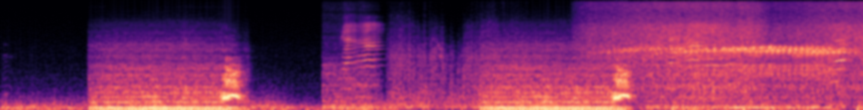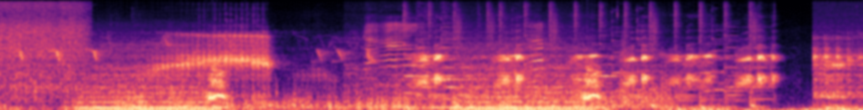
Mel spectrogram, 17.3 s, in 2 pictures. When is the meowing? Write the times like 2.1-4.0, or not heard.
3.2-3.9, 6.5-8.4, 12.1-14.1.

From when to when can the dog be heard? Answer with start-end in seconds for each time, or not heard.
0.8-2.5, 4.8-6.3, 9.3-11.0, 13.1-14.7.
